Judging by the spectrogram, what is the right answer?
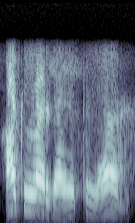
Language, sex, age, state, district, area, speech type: Tamil, male, 60+, Tamil Nadu, Dharmapuri, rural, conversation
